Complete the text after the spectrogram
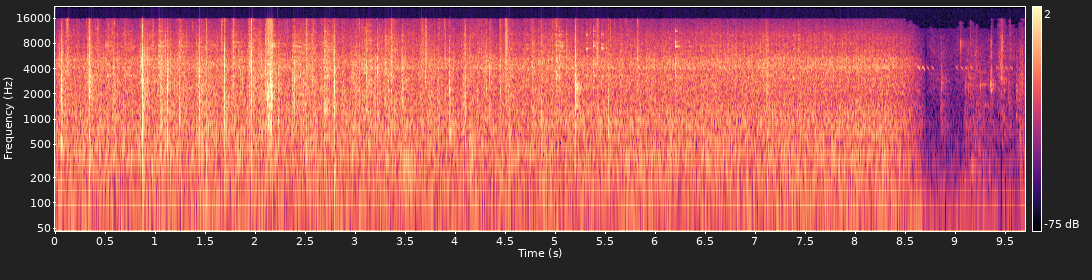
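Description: Boots run and stamp on a wet road outdoors.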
